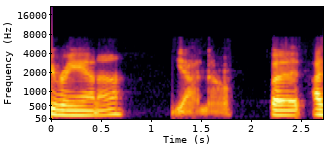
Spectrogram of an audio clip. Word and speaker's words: Rihanna: everyone knows about but they still say it wrong rihanna yeah it's supposed to be rihanna yeah i know but i still say rihanna me and me too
